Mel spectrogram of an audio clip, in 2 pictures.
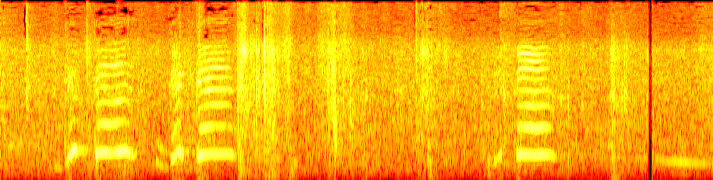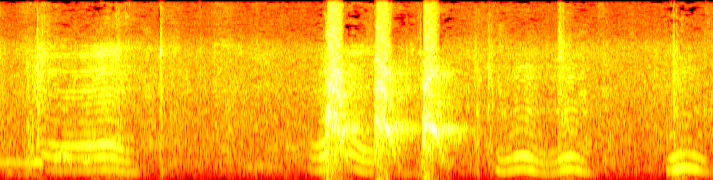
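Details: Dogs chasing each other around in play, giving high, tonal yips and whines that rise and fall, some wavering, in short scattered bursts, with sharp broadband noises and background chatter between them.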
